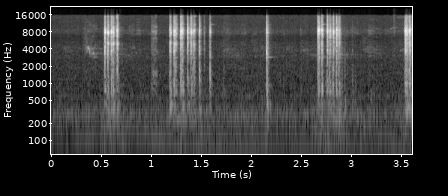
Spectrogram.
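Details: Temperature selector moved hot to cold, behind the dash: short bursts of fast plastic clicking about once a second; broken blend door actuator hunting, why the AC wasn't working.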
